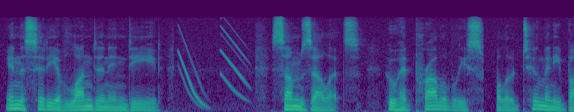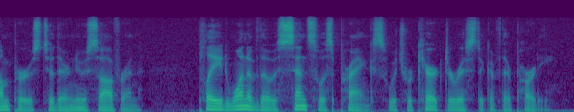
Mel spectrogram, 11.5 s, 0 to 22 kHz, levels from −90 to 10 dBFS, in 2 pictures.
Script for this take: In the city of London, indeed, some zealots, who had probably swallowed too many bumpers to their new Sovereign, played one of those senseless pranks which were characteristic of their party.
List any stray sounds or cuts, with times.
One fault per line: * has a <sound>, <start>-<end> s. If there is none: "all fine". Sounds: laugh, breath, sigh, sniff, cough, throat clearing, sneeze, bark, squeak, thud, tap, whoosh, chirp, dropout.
* has a chirp, 1.8-2.5 s
* has a dropout, 4.8-5.0 s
